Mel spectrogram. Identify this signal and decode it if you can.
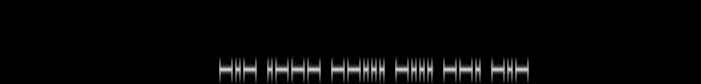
Morse code, heard as a keyed tone, about 29 wpm, 700 Hz. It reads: KJ7BGK
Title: USA Call Signs - 6 Characters - 30wpm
